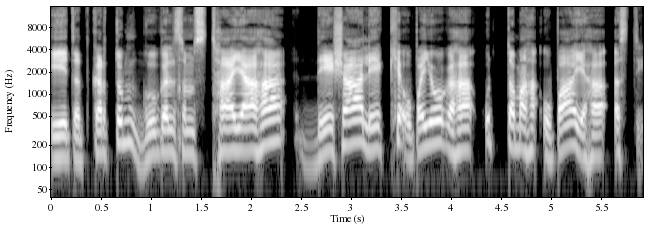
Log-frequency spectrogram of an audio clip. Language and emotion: Sanskrit, neutral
